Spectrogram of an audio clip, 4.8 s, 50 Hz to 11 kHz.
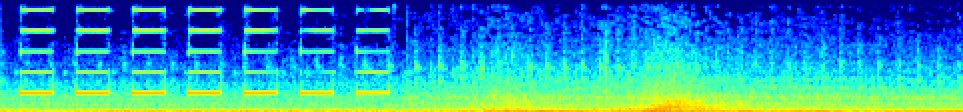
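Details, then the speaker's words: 2006 Maserati Quattroporte with DuoSelect transmission, sat for years: about seven quick even beeps in two seconds over a low idle; transmission won't engage gear. "okay it's not going into gear this is not good"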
